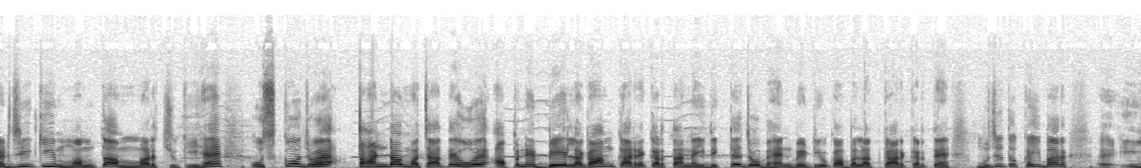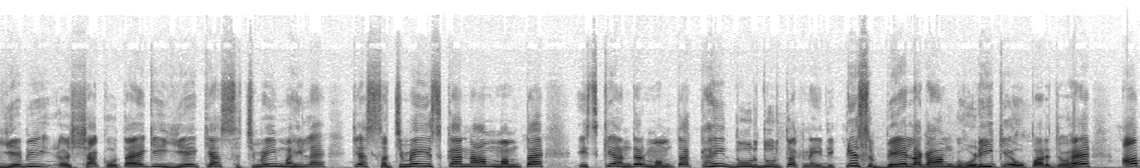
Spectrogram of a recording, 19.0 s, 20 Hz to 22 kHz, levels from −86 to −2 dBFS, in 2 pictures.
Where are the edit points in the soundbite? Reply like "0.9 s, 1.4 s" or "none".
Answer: 16.5 s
